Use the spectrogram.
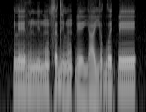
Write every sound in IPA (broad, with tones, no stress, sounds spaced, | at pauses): l eː˧ v ĩ˧ ŋ i˧ m ũ˦˨ s ə˦ d i˨ l ũ˧ ɓ eː˨ j aː˨ j e˦ ɡʷ eː˦ k͡p eː˦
